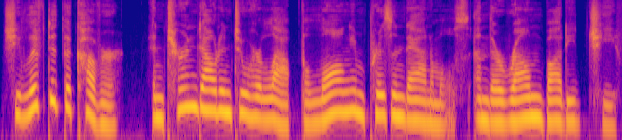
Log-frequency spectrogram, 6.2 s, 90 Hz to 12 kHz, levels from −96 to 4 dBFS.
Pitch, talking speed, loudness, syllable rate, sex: 205 Hz, 185 wpm, -17 LUFS, 5.0 syllables/s, female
